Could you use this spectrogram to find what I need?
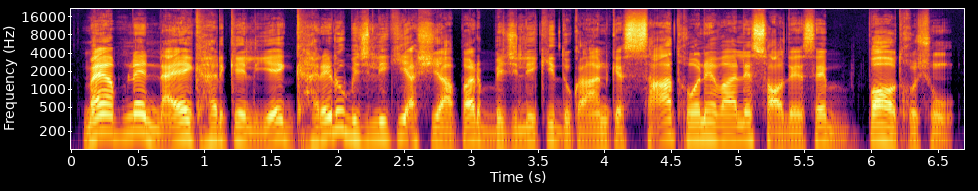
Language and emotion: Urdu, happy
